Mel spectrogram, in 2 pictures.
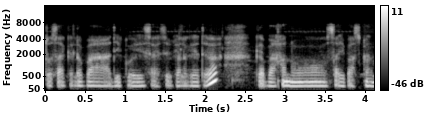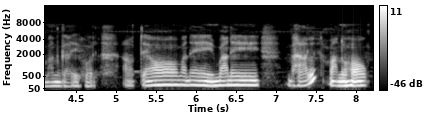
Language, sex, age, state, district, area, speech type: Assamese, female, 30-45, Assam, Sivasagar, rural, spontaneous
